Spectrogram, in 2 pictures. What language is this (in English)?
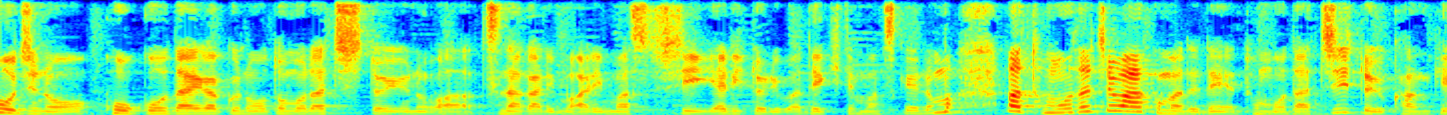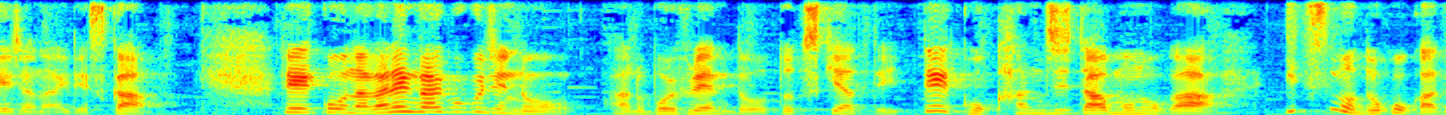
Japanese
